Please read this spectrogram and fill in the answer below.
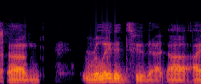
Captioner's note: laughs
